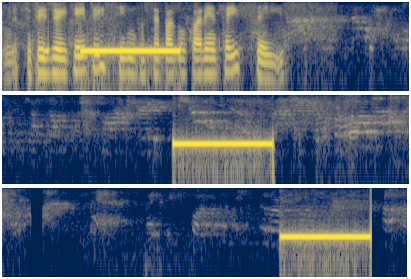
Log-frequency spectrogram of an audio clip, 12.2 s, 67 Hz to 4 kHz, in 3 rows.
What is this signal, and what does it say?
Ringback tone (Europe, 425 Hz), with speech.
